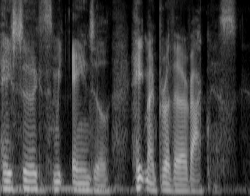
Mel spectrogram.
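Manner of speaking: coy, flirtatious, sweet-talking put-on character voice. Asked on stream to sound like Angel, doing Angel's voice. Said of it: "That's Angel's voice".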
